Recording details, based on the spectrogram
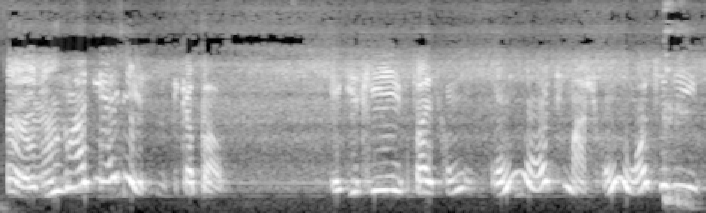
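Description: High-voiced man over narrow-band radio. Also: lively intonation, normal speed, slight background noise. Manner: colloquial, repeats his phrases. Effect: two-way radio. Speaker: amateur radio operator. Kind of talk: casual two-way radio chat.

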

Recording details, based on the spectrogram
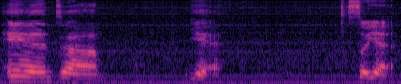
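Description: A middle-aged American woman chatting casually to camera, candid and expressive, repeating phrases for emphasis. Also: lowish voice, drawn-out words. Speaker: hair vlogger. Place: small room at home, indoors. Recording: noisy home webcam audio.

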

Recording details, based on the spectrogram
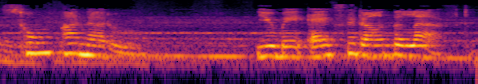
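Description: A woman reading a formal, deliberate scripted subway announcement. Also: on the high side, big pitch swings. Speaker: train announcer. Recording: echoey, loud train noise. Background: moving train noise.

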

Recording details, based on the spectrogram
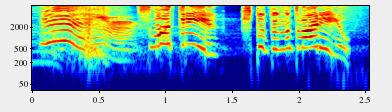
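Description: A woman's voice: very high voice, huge pitch swings, slow, loud music behind the voice, full character voice. A woman voicing a feisty, bickering young animal girl in a children's cartoon, indignant and argumentative. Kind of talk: animated children's series acting.

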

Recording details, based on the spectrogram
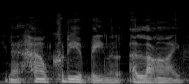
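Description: A man's voice: on the low side, fairly quick. A man in his forties giving a reflective interview as a rescue diver. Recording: clear background noise.

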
